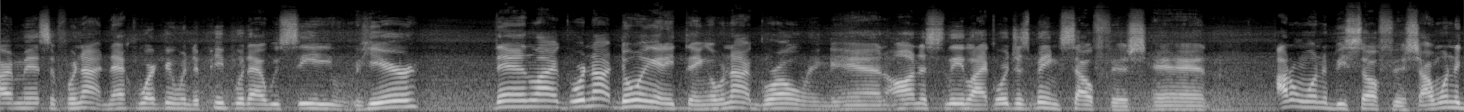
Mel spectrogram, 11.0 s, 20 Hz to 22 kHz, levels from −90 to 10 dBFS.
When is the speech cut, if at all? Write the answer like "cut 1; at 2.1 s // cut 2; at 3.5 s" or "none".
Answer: none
